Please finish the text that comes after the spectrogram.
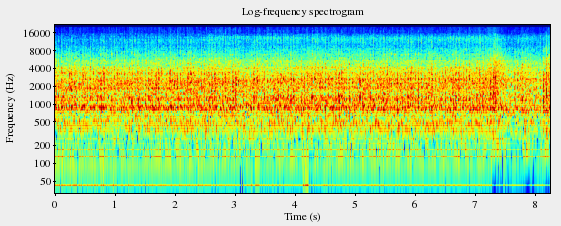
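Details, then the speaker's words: Old 12-valve Cummins diesel running on the shop floor after a jumper-wire start: loud, even idle clatter with crisp regular firing, no misses or stumbles; runs strong and healthy. "it was crazy how that thing fired so good that's why they are like the small block of the diesel world I mean they're just they're bulletproof engines those 12 off Cummins"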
